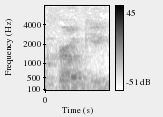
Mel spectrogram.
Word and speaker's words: Kroenke: So it's Stan Kroenke, because he wants to... – Is that actually how you pronounce his name? – Yep.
